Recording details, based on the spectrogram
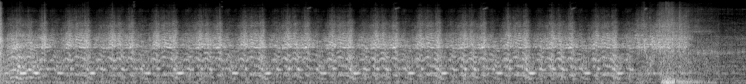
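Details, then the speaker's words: Cherokee Chief motorcycle sat 3 or 4 years, new battery, fuel likely stale, first crank to build oil pressure: starter turns engine over in steady rapid pulses, about three a second, for several seconds without catching. "I'm just gonna go ahead and spin it over first, see what it sounds like, or see if it does spin over, and we'll go from there."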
